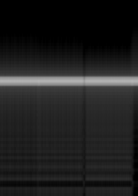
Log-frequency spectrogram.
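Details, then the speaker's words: Philips HeartStart FRx AED used on an adult cardiac arrest victim: steady, unbroken high-pitched tone signalling the advised shock is ready to deliver via orange button, followed by prompt to begin CPR. "shock delivered be sure Emergency Medical Services have been called it is safe to touch the patient begin CPR"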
